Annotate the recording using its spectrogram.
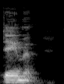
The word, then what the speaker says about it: daemon: In the first book, there's this separating children, this machine to separate kids from their daemon, often pronounced demon, but daemon, the source of inspiration.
